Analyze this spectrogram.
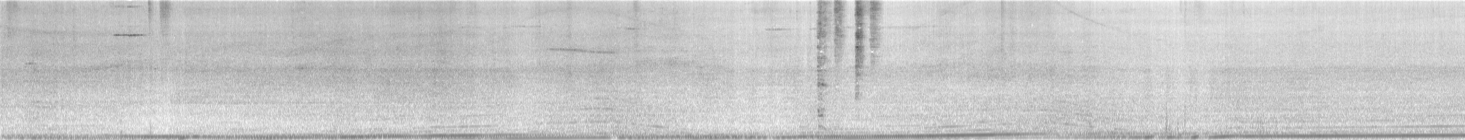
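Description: Hino truck's diesel engine heard from inside the cab while driving: a steady low rumble whose pitch rises and falls a few times as the truck pulls away and gathers speed. Two short sharp sounds come about halfway through.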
